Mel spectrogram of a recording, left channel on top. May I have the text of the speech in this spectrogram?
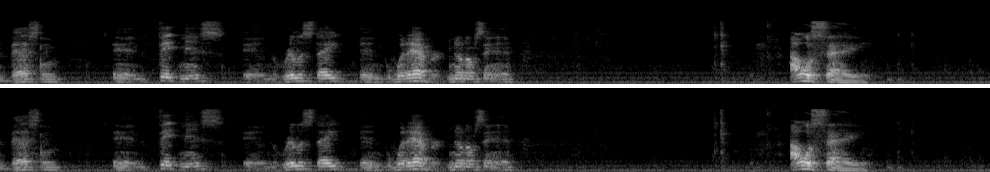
in fitness, in real estate, and whatever? You know what I'm saying? I would say,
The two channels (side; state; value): both; normal; correlation 0.84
